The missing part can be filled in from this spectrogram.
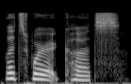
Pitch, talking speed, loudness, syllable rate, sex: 230 Hz, 185 wpm, -18 LUFS, 4.4 syllables/s, female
